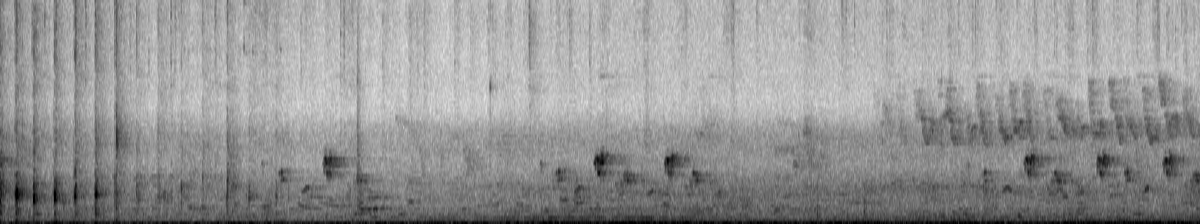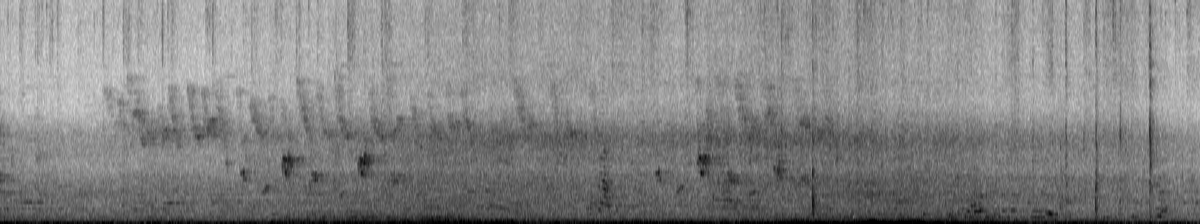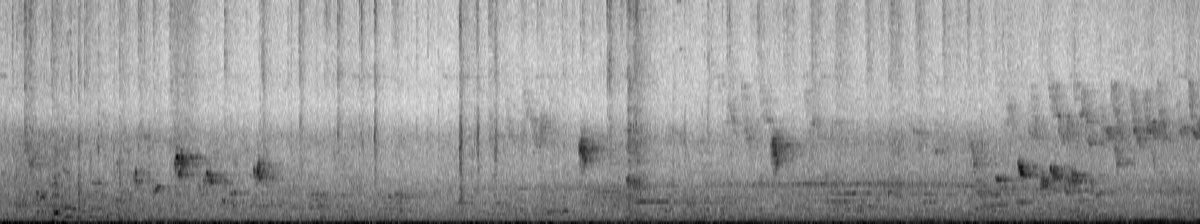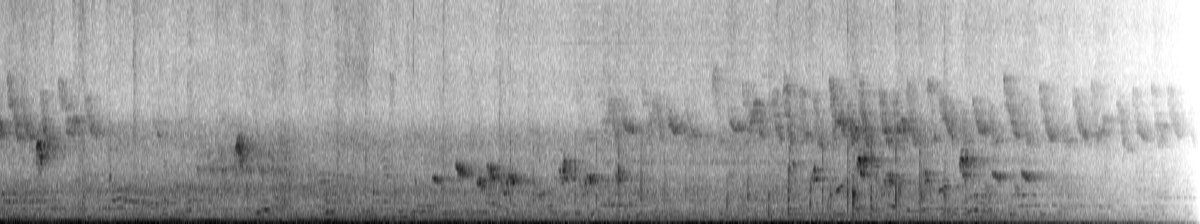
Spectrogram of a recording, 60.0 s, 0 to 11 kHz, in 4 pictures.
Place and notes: {"title": "Beitou, Taipei - In the Park", "date": "2012-06-23 09:44:00", "description": "in the Park, Sony PCM D50 + Soundman OKM II", "latitude": "25.12", "longitude": "121.52", "altitude": "17", "timezone": "Asia/Taipei"}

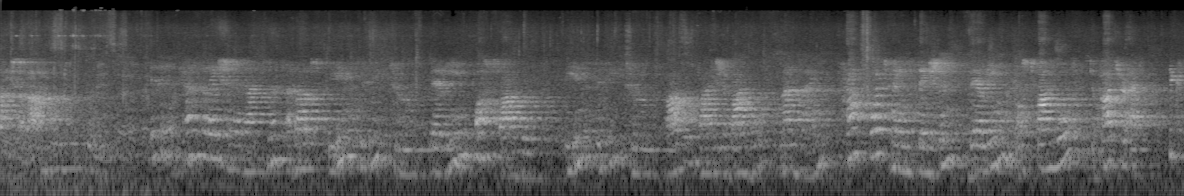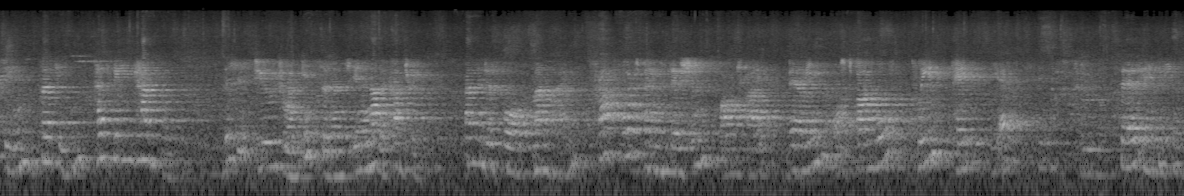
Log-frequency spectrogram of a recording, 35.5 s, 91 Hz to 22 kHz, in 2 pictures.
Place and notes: {"title": "Meret Oppenheim-Strasse, Basel, Schweiz - Bahnhof SBB", "date": "2018-02-10 16:09:00", "description": "Soundwalk from main entrance Centralbahnplatz past a playing band across the platform access gallery, listening to an announcement, on to the south entrance of the station. (Zoom H6, MS Microphone)", "latitude": "47.55", "longitude": "7.59", "altitude": "279", "timezone": "Europe/Zurich"}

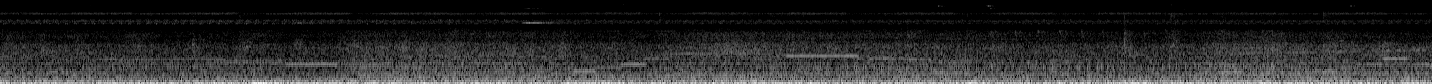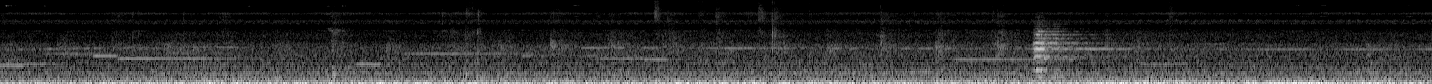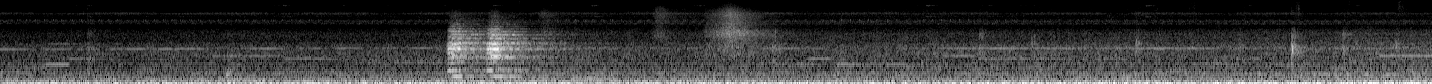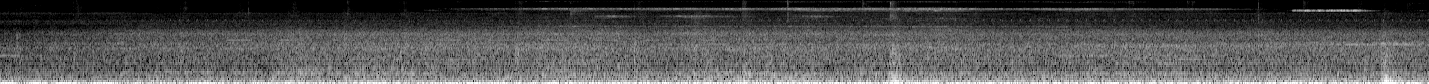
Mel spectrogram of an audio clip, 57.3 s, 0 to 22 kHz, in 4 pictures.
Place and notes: {"title": "Chiayi Station, Chiayi City - Outside the station", "date": "2014-09-03 20:14:00", "description": "Outside the station", "latitude": "23.48", "longitude": "120.44", "altitude": "34", "timezone": "Asia/Taipei"}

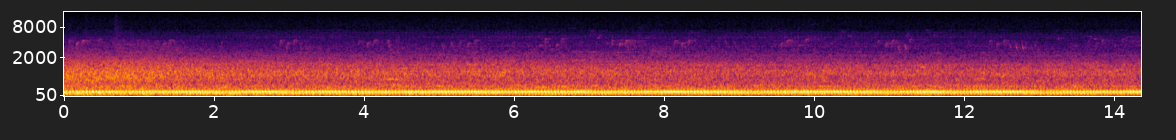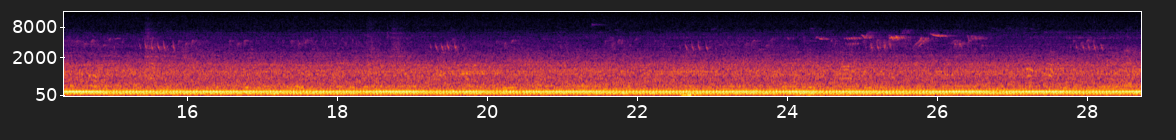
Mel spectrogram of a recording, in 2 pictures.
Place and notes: {"title": "Contención Island Day 64 outer east - Walking to the sounds of Contención Island Day 64 Tuesday March 9th", "date": "2021-03-09 10:00:00", "description": "The Drive Moor Crescent Moorfield Little Moor Jesmond Dene Road Osborne Road Mitchell Avenue North Jesmond Avenue Newbrough Crescent Osborne Road St Georges Close\nTidying up the courts\na steady drone from over the broken-down fence\nA remembrance garden crucifix gazes down", "latitude": "55.00", "longitude": "-1.60", "altitude": "60", "timezone": "Europe/London"}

